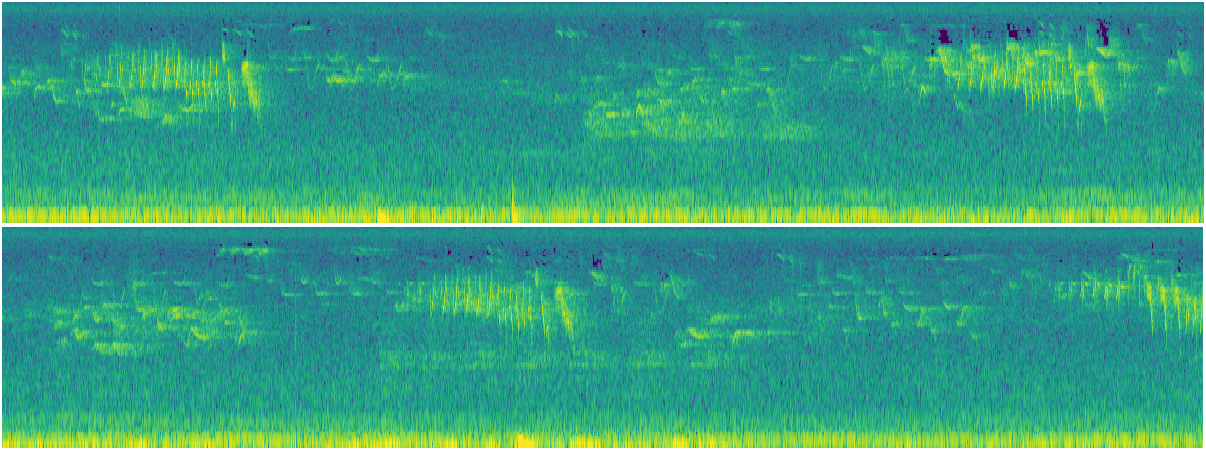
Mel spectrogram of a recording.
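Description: Birds singing. A short, fast trilled phrase comes back every eight to ten seconds, other chirping phrases fall in between, and a faint steady low hum runs underneath.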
